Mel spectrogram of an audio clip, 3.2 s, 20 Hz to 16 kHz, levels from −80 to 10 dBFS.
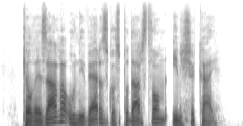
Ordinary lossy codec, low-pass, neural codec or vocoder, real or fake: none; 14.4 kHz; codec, 44.1 kHz, 3.4 kbps, Pupu-Codec; fake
